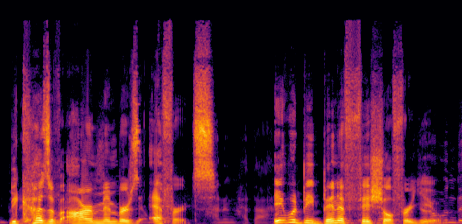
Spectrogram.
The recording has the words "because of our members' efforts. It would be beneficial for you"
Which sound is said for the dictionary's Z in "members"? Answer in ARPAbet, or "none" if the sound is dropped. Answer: Z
